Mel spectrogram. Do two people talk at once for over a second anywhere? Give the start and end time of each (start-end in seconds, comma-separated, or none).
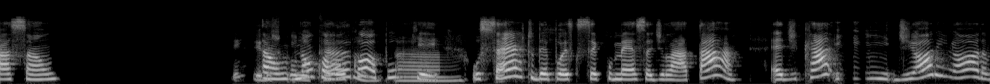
2.6-4.6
